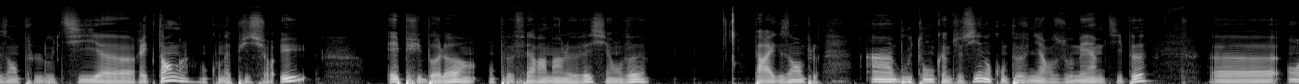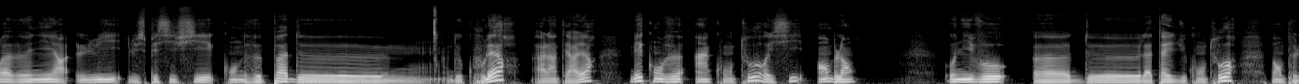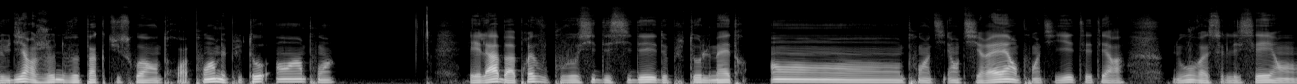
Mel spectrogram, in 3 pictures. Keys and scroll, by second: 28.2 i.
